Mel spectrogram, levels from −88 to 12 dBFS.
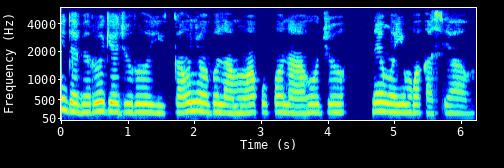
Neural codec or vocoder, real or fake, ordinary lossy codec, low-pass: none; real; AAC, 32 kbps; 5.4 kHz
